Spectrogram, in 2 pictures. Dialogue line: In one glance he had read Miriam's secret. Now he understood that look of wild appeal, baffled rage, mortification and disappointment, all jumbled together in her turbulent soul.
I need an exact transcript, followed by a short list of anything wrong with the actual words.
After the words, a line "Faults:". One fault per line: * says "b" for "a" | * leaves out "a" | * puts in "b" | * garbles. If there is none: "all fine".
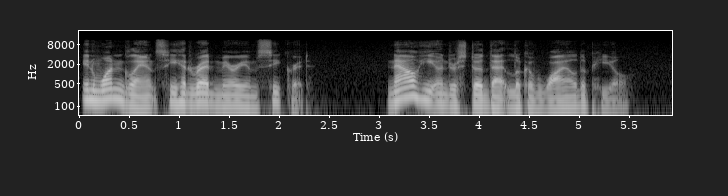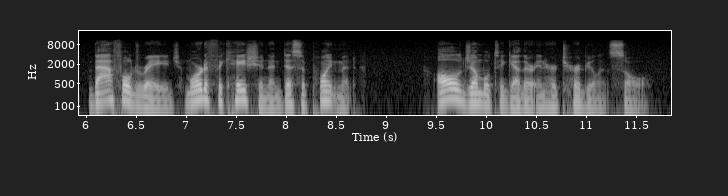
In one glance he had read Miriam's secret. Now he understood that look of wild appeal, baffled rage, mortification and disappointment, all jumbled together in her turbulent soul.
Faults:
all fine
